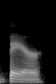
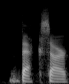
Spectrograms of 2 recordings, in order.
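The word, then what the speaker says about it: Bexar: All right, first up, we got a lot of corrections for mispronouncing bear as Beexar County with a hard X.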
